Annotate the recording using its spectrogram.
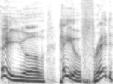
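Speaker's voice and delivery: very slow, drawn-out, swooping cartoon caveman voice. Asked by the group to do a cartoon character's voice, a cartoon character impression. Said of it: "can you do his voice?".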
